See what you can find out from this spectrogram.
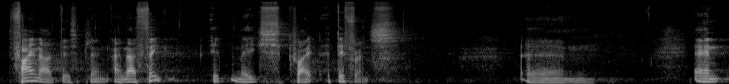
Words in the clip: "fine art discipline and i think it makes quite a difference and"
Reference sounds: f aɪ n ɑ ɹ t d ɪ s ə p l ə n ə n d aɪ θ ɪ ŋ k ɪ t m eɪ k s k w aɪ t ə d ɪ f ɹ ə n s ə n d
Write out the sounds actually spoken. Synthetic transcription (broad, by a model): f aɪ n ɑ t d ɪ s ə p l ə n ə n aɪ θ ɪ ŋ k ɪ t m eɪ k s k w aɪ t ə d ɪ f ɹ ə n s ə n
